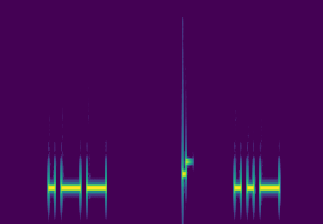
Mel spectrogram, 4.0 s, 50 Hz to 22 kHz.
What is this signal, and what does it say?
Morse code, heard as a keyed tone, about 15 wpm, 700 Hz. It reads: W U
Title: Single Letters - Rapid-Fire 15wpm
